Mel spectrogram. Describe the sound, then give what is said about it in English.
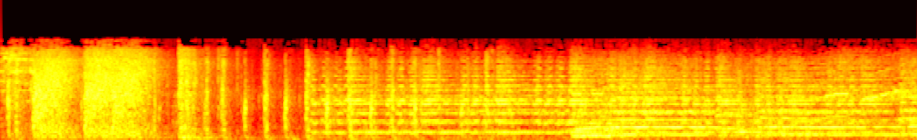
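A lamp is knocked off a desk: a loud crash, followed by a burst of rattling, clattering impacts that fade out over a couple of seconds as sustained musical tones take over. “I managed to knock a lamp off his desk and beat it before he can find the range.”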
